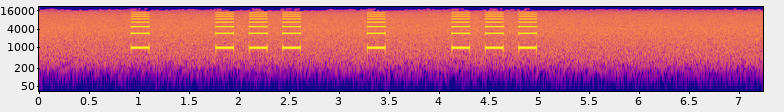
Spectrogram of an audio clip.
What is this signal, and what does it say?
Beep code, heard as beeps from a small speaker, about 960 Hz. 1-3-1-3. In Phoenix BIOS tables: keyboard controller test failure.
